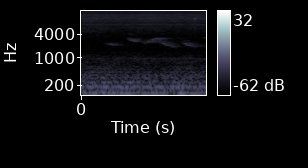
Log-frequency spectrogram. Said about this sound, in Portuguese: Agora, por exemplo, eu estou com o olho fechado, eu estou escutando um pássaro cantar aqui no meu quintal. Tem muitos pássaros aqui.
